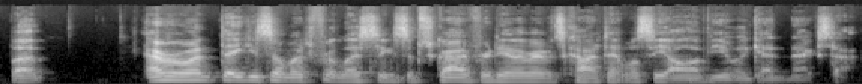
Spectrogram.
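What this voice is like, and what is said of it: Rough, strained voice. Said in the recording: “As I'm still coughing. I'm sorry for my voice. ... The voice is hard. ... I just start losing it.”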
